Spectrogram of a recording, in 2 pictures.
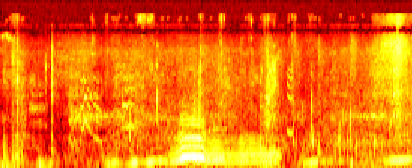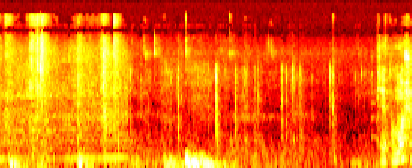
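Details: Mother cat, just back from surgery after a difficult birth, reunited with newborn kitten Michael indoors; a low harmonic meow, then a long steady drawn-out low tone and a brief rumble, with rustling around.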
